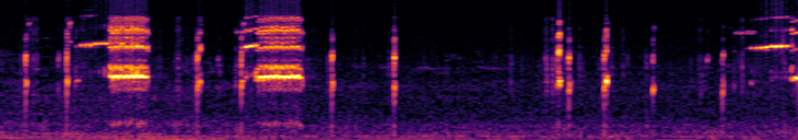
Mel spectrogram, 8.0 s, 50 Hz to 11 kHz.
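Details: First feeding of newborn common kestrel nestlings, 23 May 2022, Théding, France: two harsh, buzzy calls roughly a second apart, each lasting about half a second, followed by quieter clicks and ticking, with a fresh buzzy burst at the end.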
